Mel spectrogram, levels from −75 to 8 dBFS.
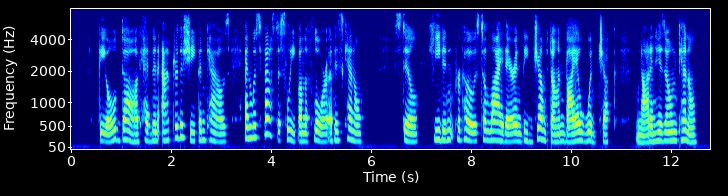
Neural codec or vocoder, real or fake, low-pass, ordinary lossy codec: codec, 16 kHz, 4 kbps, X-Codec, HuBERT features, trained on balanced general audio; fake; 7.2 kHz; Opus, 24 kbps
